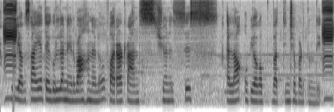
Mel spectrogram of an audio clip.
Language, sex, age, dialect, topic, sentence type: Telugu, female, 25-30, Utterandhra, agriculture, question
